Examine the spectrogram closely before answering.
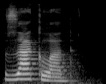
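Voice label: "заклад", Komi, female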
